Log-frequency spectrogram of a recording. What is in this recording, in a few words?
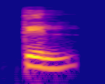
"thill", Indian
